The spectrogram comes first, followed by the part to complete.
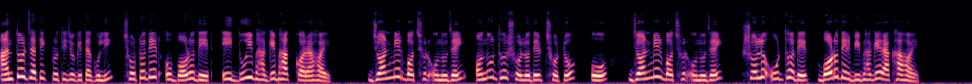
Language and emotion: Bengali, neutral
